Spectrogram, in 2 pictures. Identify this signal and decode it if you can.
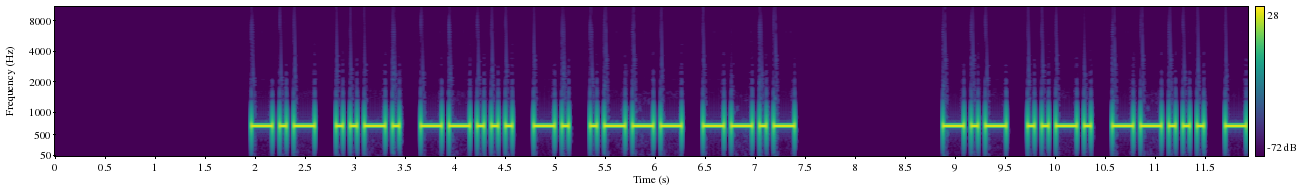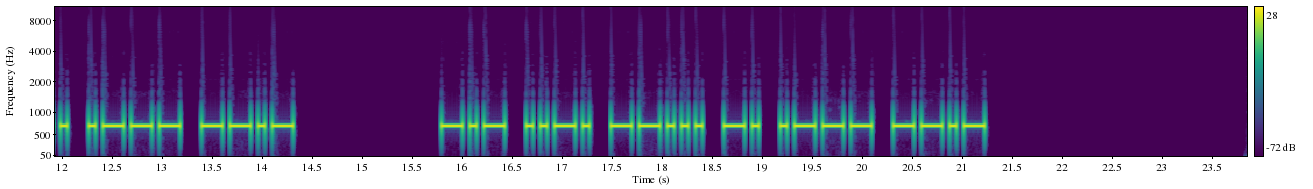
Morse code, heard as a keyed tone, about 17 wpm, 700 Hz. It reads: KF7NJQ KF7NJQ KF7NJQ
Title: USA Call Signs - 6 Characters - Repeated 3x - 17wpm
